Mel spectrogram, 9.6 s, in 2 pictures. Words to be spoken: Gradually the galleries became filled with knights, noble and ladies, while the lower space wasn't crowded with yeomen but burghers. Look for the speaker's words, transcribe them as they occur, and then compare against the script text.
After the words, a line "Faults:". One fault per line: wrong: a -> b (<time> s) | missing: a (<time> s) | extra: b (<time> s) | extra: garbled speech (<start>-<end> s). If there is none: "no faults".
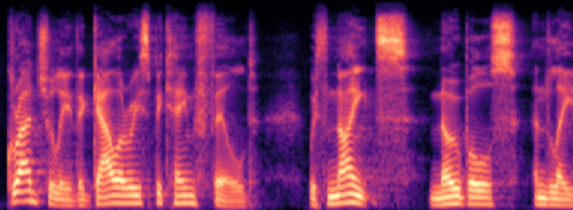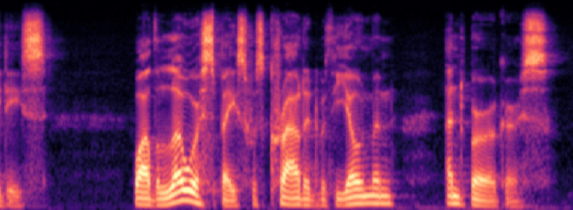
Gradually the galleries became filled with knights, nobles and ladies, while the lower space was crowded with yeomen and burghers.
Faults:
wrong: noble -> nobles (3.6 s)
wrong: wasn't -> was (6.9 s)
wrong: but -> and (8.5 s)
